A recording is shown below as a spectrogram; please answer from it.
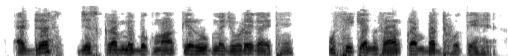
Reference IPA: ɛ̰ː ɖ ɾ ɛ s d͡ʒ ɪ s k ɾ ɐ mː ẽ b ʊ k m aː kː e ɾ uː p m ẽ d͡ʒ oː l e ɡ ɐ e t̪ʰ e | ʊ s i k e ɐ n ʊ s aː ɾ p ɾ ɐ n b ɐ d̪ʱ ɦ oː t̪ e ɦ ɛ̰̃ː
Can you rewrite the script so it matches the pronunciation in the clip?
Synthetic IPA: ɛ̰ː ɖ ɾ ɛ s d͡ʒ ɪ s k ɾ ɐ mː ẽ b ʊ k m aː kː e ɾ uː p m ẽ d͡ʒ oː ɽ e ɡ ɐ e t̪ʰ e | ʊ s i k e ɐ n ʊ s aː ɾ k ɾ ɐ m b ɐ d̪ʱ ɦ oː t̪ e ɦ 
